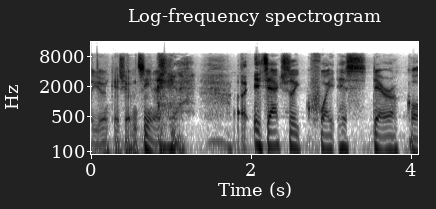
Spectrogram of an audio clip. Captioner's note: laugh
